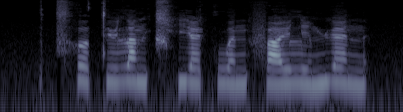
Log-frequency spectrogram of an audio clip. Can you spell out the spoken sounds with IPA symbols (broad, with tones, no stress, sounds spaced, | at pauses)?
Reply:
t͡sʰ ɤ˥˩ t̪ y˧˥ l a˥˧ n t͡ɕʰ j ɛ˥˩ k w ə˧˥ n f a˧˥ ɪ̯ l i˨˩ m ɥ ɛ˥˩ n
